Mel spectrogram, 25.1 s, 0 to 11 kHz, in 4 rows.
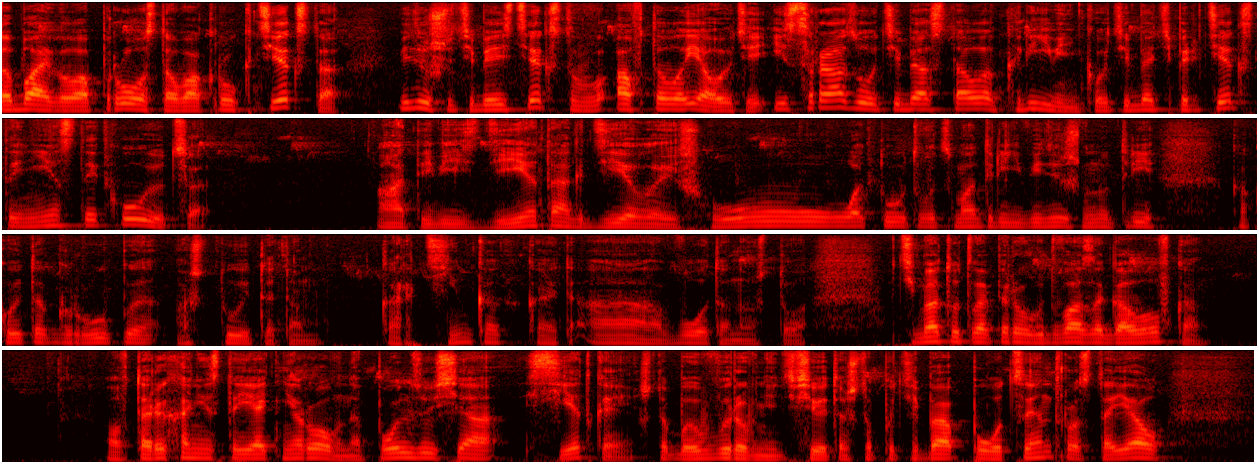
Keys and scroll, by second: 0.8 F1, 6.0 super+z, 7.8 space, 16.7 shift+p, 24.6 super+z.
